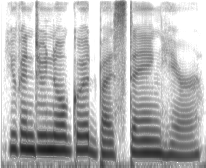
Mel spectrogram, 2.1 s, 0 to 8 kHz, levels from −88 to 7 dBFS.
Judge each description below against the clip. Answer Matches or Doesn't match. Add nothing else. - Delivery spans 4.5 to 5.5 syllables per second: Matches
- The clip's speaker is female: Matches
